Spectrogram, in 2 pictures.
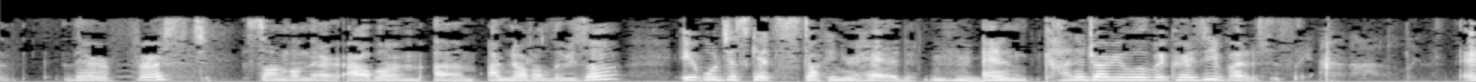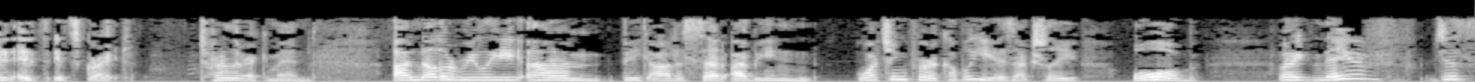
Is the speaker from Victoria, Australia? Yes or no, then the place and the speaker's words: no; Queensland, Australia; now in Melbourne, Australia; I'm originally from Queensland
